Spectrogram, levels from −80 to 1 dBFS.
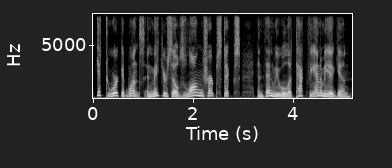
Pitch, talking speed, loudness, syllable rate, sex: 190 Hz, 220 wpm, -17 LUFS, 5.3 syllables/s, female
